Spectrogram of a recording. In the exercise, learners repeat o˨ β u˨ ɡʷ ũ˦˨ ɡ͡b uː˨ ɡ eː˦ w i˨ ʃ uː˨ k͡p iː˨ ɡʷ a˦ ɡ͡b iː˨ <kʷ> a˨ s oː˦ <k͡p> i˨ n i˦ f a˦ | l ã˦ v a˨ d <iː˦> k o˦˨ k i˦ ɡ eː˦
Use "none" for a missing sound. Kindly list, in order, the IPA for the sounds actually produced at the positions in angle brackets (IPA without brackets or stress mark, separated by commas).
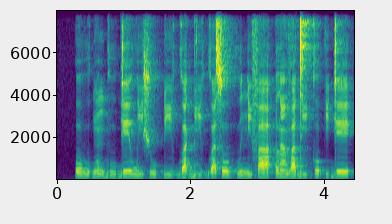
ɡʷ, kʷ, iː˨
